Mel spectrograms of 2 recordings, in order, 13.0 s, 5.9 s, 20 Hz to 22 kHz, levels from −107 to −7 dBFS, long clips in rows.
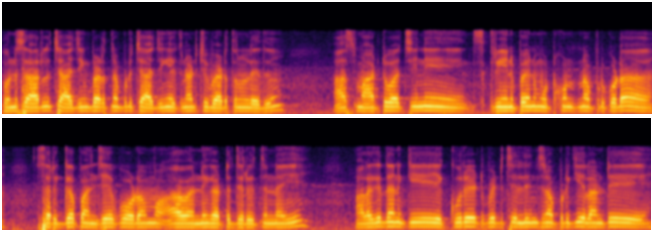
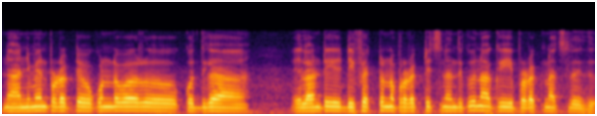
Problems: background sounds at intervals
